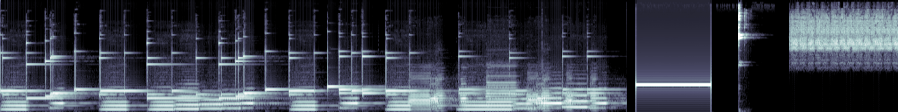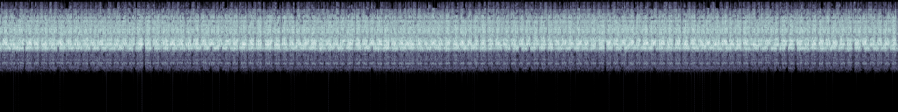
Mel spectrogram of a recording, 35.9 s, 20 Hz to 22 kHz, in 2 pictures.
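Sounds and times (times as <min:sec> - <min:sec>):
crickets chirping: 0:15.9 - 0:35.9.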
